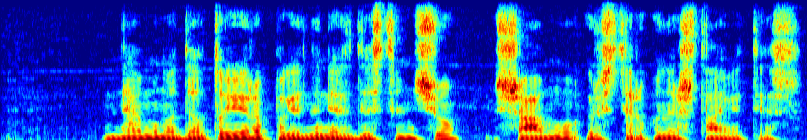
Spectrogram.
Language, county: Lithuanian, Alytus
